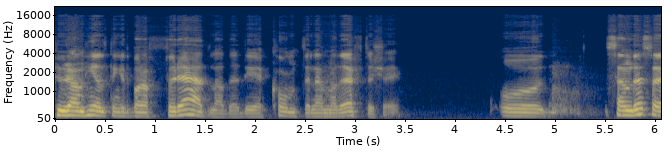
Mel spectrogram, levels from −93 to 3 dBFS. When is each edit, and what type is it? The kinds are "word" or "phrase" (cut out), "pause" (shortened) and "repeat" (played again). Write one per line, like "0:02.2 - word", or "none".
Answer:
none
